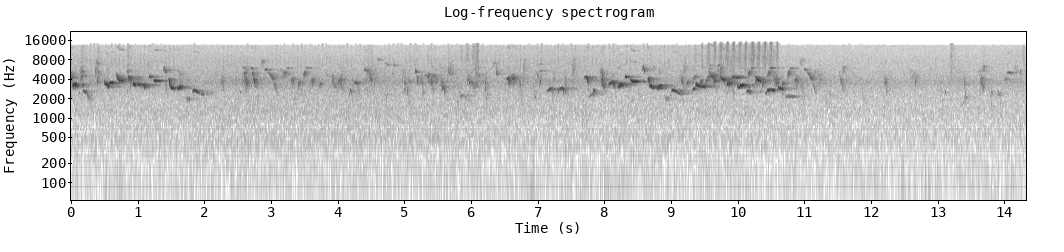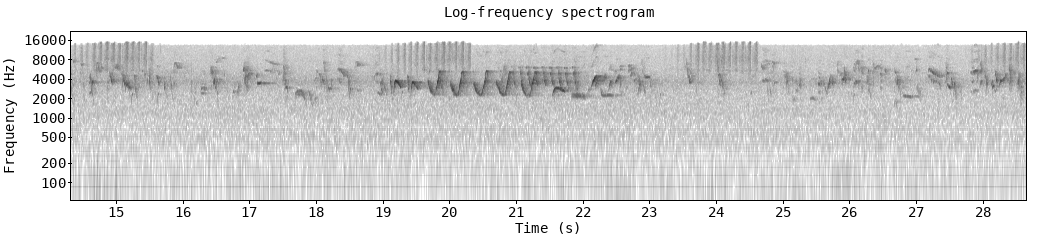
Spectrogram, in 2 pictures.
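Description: Small birds singing and chirping in varied short phrases, with a quick trilling run about two-thirds of the way through.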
